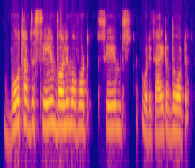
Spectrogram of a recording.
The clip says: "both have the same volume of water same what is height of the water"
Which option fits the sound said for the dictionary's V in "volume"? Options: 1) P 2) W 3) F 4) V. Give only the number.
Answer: 4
